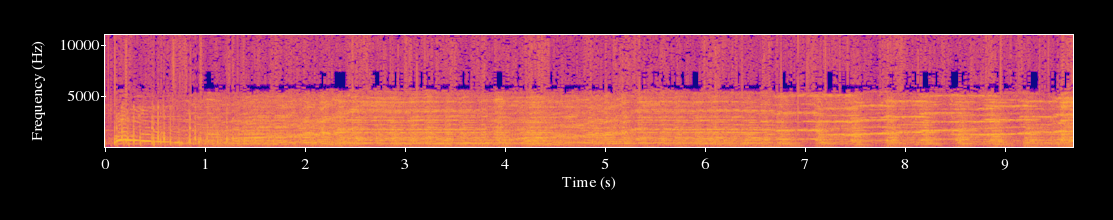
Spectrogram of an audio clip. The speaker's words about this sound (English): From out of the past come the thundering hoofbeats of the great horse Silver. The Lone Ranger rides again.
